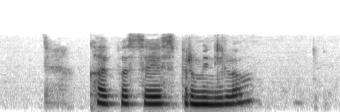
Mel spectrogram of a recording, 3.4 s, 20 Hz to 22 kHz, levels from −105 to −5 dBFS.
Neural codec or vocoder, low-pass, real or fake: vocoder, 44.1 kHz, 128 mel bands, Pupu-Vocoder; 7.2 kHz; fake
